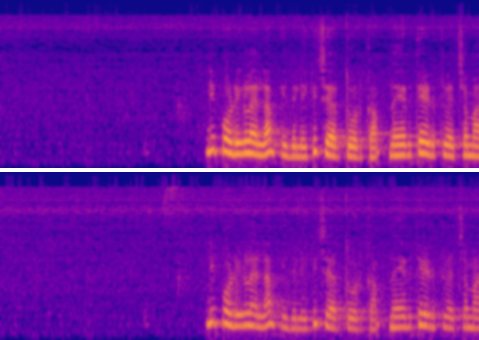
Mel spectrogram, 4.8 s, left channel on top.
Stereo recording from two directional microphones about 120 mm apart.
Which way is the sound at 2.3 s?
40° left (ahead or behind).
